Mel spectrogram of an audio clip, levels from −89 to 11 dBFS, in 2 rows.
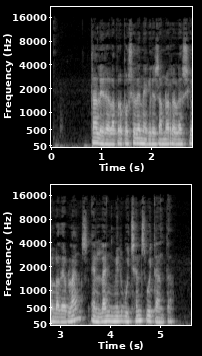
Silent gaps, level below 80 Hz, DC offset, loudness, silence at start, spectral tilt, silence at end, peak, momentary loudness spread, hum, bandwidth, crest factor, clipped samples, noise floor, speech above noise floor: none; -44 dBFS; under 0.1%; -15 LUFS; 0.8 s; -6 dB/octave; 0.35 s; -2 dBFS; 6 LU; none; 15 kHz; 14 dB; under 0.1%; -51 dBFS; 38 dB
